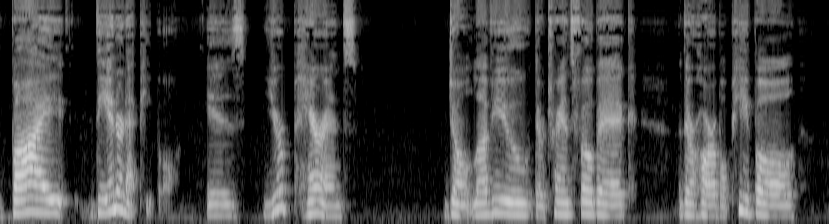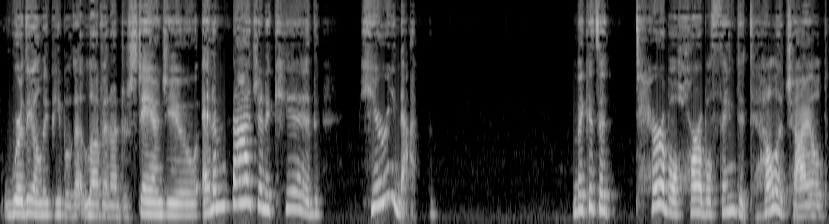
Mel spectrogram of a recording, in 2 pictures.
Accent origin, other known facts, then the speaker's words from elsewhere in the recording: East Coast, United States; now in San Francisco, United States; I'm from the East Coast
